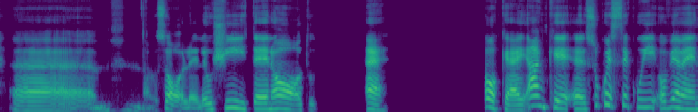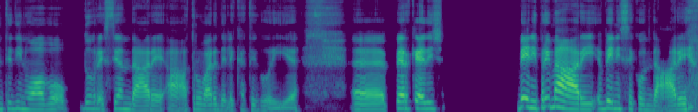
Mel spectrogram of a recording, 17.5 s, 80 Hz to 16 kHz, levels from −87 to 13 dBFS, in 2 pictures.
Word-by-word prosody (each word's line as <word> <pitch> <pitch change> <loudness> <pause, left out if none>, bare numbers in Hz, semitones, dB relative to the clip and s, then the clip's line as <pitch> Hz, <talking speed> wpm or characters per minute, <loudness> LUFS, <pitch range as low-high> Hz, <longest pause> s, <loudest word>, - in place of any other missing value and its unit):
ehm, 150 -2 -5 0.4
non - - -19
lo - - -27
so, - - -2
le 80 +1 -8
le 170 - -7
uscite, 200 -1 0
no, 190 -4 +1
tut 175 - -22 0.6
eh. - - +4 1.2
Okay, 210 -9 +2
anche, 250 -7 +2
ehm, 200 -1 0
su 310 +11 -5
queste 315 -1 -1
qui 250 -2 -5
ovviamente 205 -4 -1
di 210 +1 -9
nuovo 175 -1 -3
dovresti 205 0 -7
andare 160 -5 -2
a - - -5
a - - -7
trovare 175 -2 -5
delle 165 0 -11
categorie, 150 - -12 0.6
ehm, 90 +1 -1
perché 215 -1 +6
dic 205 +2 -4 0.9
beni 260 -5 +5
primari 210 -9 +5
e - - -10
beni 210 -2 +2
secondari. 180 -2 -3
195 Hz, 115 wpm, -22 LUFS, 165-225 Hz, 1.2 s, perché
